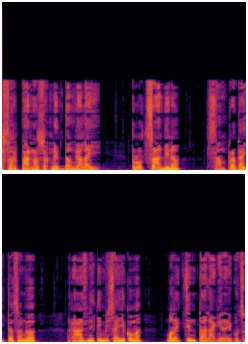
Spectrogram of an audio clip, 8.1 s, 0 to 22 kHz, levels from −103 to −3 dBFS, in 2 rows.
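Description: Throughout, the speech carries heavy HE-AAC compression damage, consistent with a bitrate near 16 kbps. The treble is likely rebuilt by band replication, so s sounds turn gritty and metallic rather than simply dull as under a plain low-pass. Nothing sounds above 11.8 kHz.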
